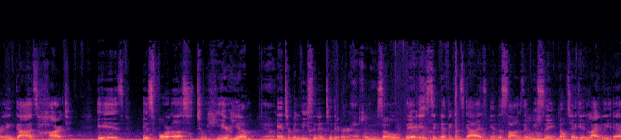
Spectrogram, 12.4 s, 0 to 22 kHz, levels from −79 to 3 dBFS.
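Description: No technical faults can be heard anywhere in this audio. Nothing in the way the sound was captured or carried stands out as having gone wrong.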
